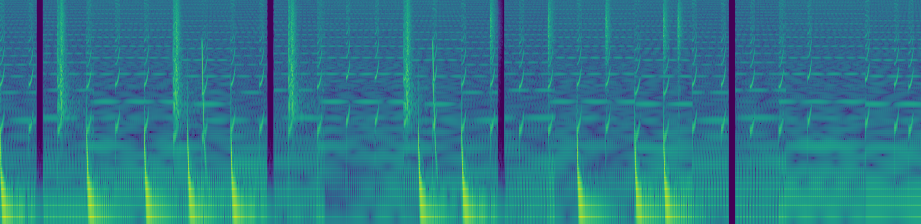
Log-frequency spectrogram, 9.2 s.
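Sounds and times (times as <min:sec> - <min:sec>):
music beat: 0:00.0 - 0:07.1.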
